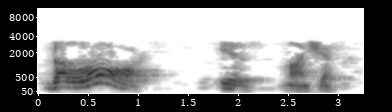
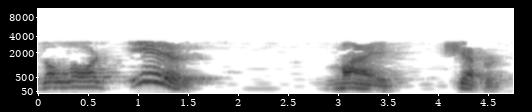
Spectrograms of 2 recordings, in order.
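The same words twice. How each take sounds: First: The stress is on Lord. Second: The stress is on is.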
